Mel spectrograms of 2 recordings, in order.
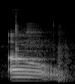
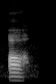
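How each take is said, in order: First: The vowel is a long oh sound. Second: The vowel is a short open ah sound. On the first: "Long O" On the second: "Short O"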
